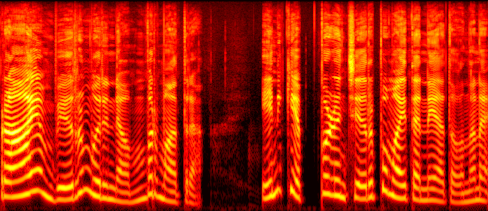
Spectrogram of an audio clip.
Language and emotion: Malayalam, happy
